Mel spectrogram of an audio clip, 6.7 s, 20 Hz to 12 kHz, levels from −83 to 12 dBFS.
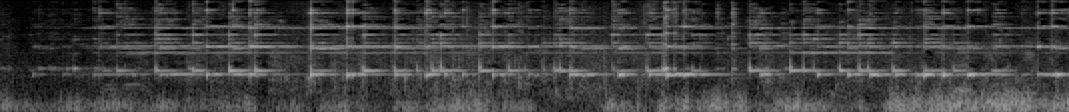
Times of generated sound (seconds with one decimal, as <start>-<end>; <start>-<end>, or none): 0.0-6.7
